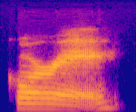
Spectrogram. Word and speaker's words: Gorée: first visits to West Africa, the island of Gorée. Is that the right pronunciation? Correct. And you wrote, that evening I missed the last ferry from Gorée, and I spent the night amid new friends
